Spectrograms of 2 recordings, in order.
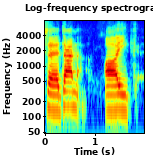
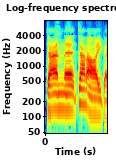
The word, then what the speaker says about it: Dan Ige: So next fight was Dan Ike. I always pronounce his name wrong as well. I'm terrible Ike. – With names. Iggy. Yeah. Dan Ige, I think it is, versus Edson Barboza.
